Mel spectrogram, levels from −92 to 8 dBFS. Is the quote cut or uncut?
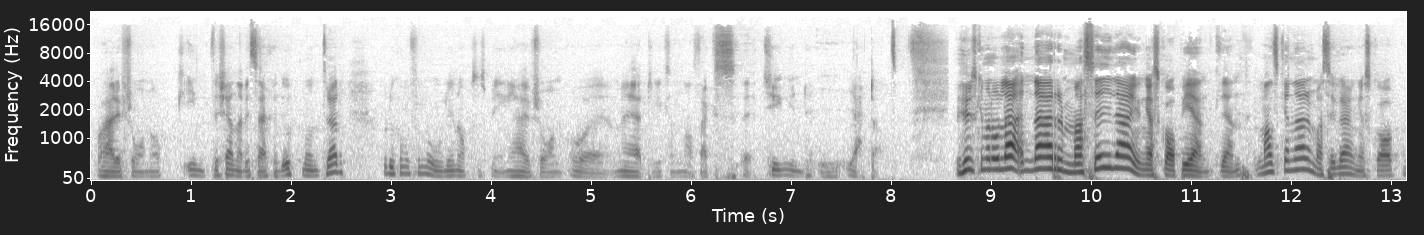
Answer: cut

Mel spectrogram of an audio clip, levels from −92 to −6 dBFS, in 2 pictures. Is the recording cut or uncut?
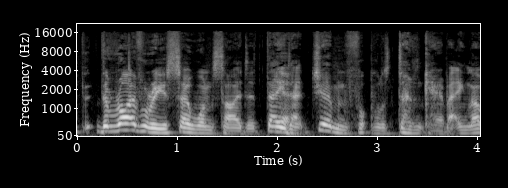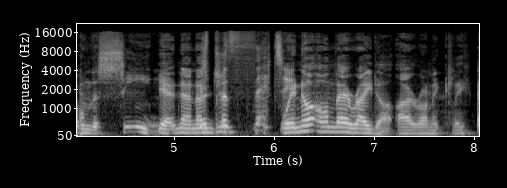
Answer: cut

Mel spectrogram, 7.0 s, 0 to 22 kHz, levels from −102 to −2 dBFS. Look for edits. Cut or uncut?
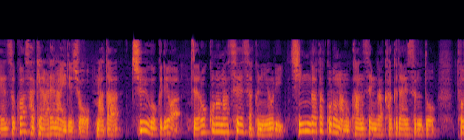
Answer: cut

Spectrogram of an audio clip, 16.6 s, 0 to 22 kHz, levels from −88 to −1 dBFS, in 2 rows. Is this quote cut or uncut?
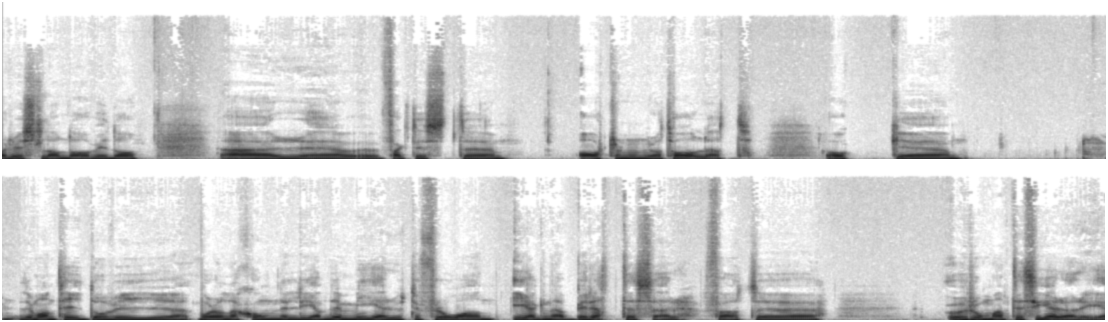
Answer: cut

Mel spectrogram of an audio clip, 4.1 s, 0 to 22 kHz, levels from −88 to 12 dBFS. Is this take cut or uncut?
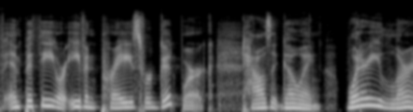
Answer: cut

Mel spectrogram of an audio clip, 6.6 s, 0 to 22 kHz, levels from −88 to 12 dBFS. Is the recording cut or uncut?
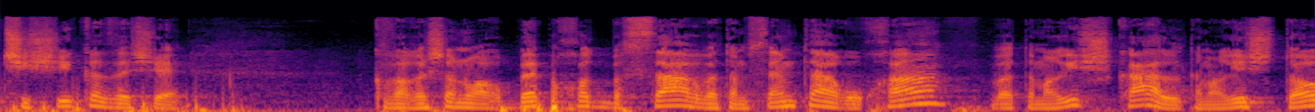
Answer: uncut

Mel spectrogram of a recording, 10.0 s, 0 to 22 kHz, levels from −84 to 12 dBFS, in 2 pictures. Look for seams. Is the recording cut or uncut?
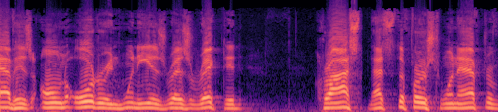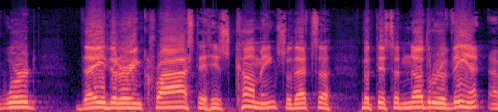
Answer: cut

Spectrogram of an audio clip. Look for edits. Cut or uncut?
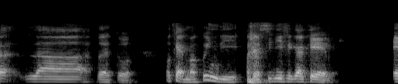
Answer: cut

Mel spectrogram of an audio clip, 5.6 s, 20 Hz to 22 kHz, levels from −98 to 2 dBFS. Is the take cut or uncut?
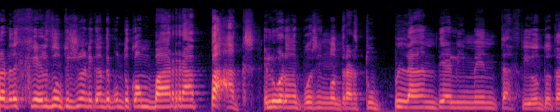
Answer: uncut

